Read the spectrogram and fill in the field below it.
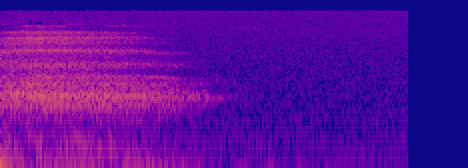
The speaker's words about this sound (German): atme gerne nochmal tief durch die Nase ein, tief und vollständig durch den Mund aus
